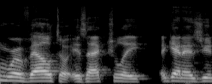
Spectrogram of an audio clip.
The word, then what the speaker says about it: Revuelto: But if you think about a more literal native translation of the term revuelto, or V is pronounced B in Spanish, right?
